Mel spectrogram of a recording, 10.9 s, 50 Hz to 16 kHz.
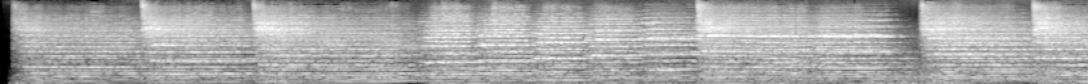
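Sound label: anthem instrumental; Russia; anthem 1990 glin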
